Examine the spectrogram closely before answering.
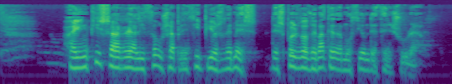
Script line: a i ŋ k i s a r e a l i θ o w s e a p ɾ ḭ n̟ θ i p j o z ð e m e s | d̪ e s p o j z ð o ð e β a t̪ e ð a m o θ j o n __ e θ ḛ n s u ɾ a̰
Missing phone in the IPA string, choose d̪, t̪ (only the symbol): d̪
